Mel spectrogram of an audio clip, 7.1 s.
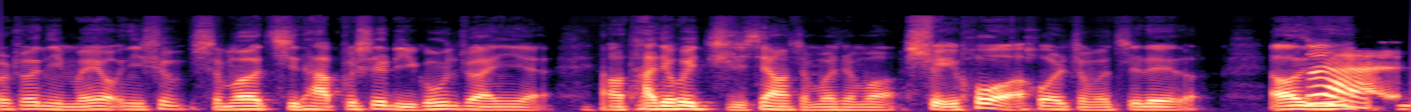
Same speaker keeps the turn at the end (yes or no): yes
